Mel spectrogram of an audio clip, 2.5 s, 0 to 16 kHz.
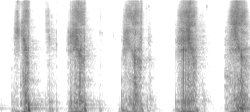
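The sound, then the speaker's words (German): Five wet, smacking licking bursts in a steady rhythm, about two per second, seemingly a person imitating, with mouth noises, one of their dogs licking itself at night; fairly loud and with no talking. “Fängt sich an zu lecken da wache ich aus dem Tiefschlaf aus und kriege sofort einen Puls von 180, warum auch immer.”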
